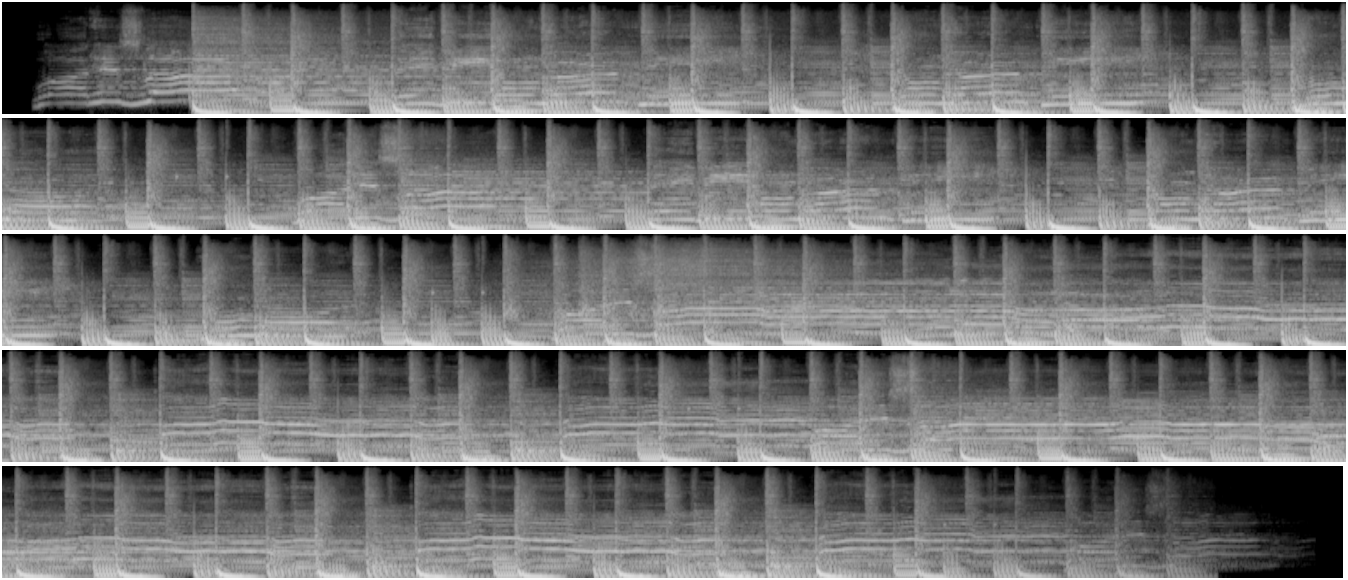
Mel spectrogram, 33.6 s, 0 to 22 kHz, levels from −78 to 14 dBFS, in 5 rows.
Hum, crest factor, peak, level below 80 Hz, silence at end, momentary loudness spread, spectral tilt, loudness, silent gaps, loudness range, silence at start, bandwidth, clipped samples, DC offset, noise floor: none; 8 dB; 0 dBFS; -12 dBFS; 0.65 s; 4 LU; -5 dB/octave; -10 LUFS; none; 2 LU; 0.25 s; over 20 kHz; under 0.1%; 0.3%; -48 dBFS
